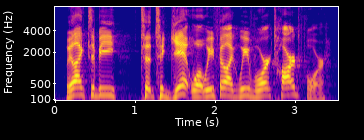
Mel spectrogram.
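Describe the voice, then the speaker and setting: A man with an American accent speaks at a moderate pace in a high pitch. His tone is bright and sharp, and the recording is very clean with a silent background. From US South, Huntsville, Alabama. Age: 30s. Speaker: student pastor. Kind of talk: sermon.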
